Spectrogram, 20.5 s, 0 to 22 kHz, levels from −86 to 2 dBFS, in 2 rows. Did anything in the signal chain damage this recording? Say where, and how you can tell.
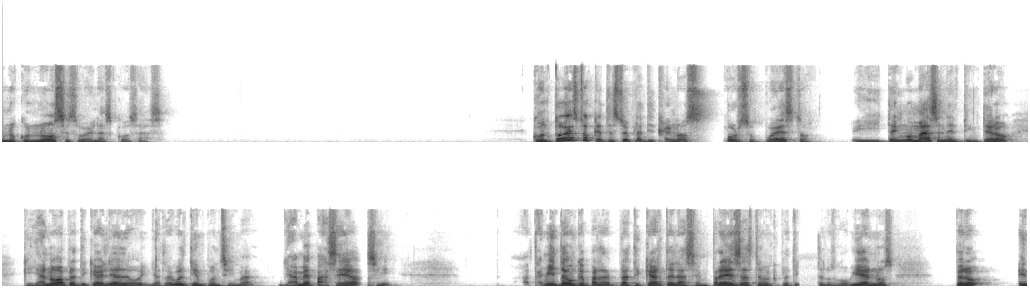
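Yes. The damage is at the network stage. A burst of packet loss hits at 6.47 to 6.55 s, just after "esto que te estoy", and again at 13.77 to 13.93 s. The receiver stretches the last sound into a fading buzz or hiss for about 60 ms and 140 ms, then resumes later, with that audio missing.

Short concealed packet loss follows right after the first burst, at 6.57 to 6.63 s and 6.65 to 6.69 s. These gaps are only 40 ms and 20 ms. The decoder continues the prior sound and blends back, so you hear a brief smear or wobble rather than a clear hole.

A long network dropout is the likely cause of two longer gaps. At 6.93 to 7.23 s, concealment runs about 280 ms, and the last 40 ms fall to silence. At 18.21 to 18.43 s, between "las empresas tengo que" and "los gobiernos", a fading fill covers about 200 ms of lost audio.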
